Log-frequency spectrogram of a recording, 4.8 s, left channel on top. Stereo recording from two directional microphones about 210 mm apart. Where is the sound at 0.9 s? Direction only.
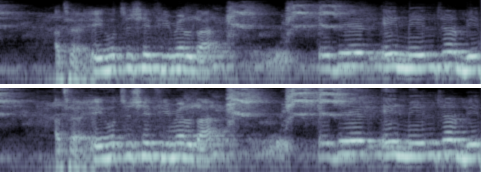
15° right (ahead or behind).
